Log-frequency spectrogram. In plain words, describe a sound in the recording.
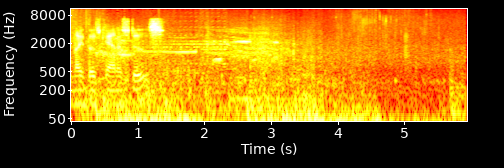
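A machine explodes with a deep, rumbling boom.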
